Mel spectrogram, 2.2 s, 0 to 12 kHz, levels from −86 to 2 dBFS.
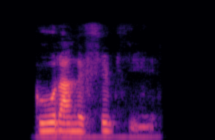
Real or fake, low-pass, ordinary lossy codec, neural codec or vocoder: fake; 7.2 kHz; AAC, 32 kbps; codec, 16 kHz, 4.8 kbps, FACodec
